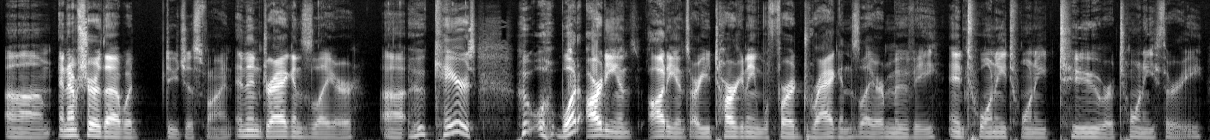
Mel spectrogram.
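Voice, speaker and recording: Male podcast co-host, mid-pitched, informal and blunt, very dry studio-like sound. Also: unhurried, no echo. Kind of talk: casual chat about games and shows.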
